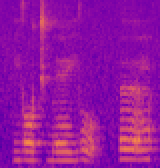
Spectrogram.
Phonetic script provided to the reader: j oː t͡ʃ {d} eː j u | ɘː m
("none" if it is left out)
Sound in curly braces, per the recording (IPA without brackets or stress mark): b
